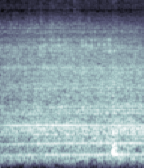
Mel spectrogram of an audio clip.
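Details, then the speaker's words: Boat fridge with new sync unit and corrected compressor wiring, after reset; steady low hum holding even pitch without cutting out or stuttering; healthy compressor running. "now compressor kicks on stays running like it should doesn't kick"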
